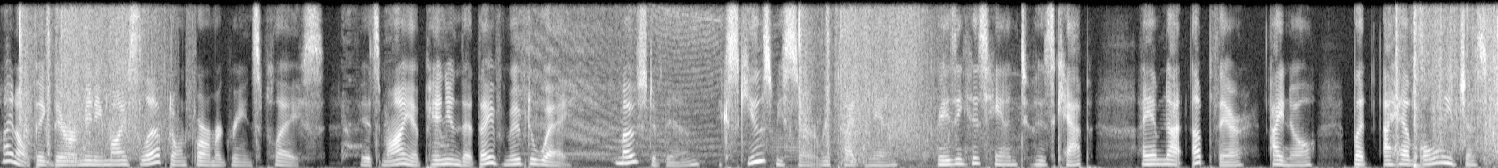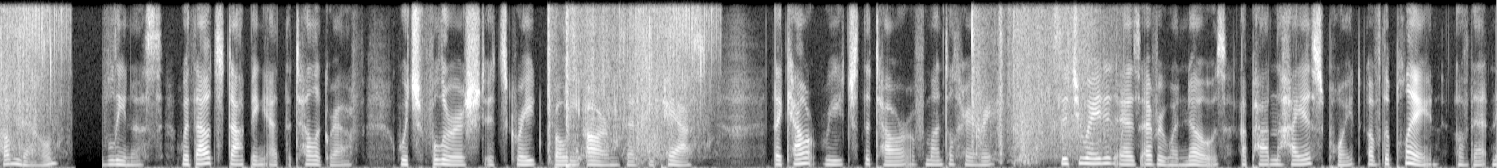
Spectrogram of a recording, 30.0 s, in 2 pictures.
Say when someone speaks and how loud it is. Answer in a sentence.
The talking can be heard from 0.0 to 29.9 s, at a steady volume.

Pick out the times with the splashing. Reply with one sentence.
You can hear the splashing from 0.2 to 1.8 s, from 8.0 to 9.6 s, from 13.9 to 15.7 s, from 20.4 to 22.2 s and from 24.7 to 26.3 s.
